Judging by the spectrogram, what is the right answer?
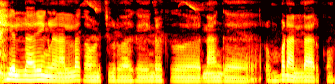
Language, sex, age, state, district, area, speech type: Tamil, female, 45-60, Tamil Nadu, Thoothukudi, rural, spontaneous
